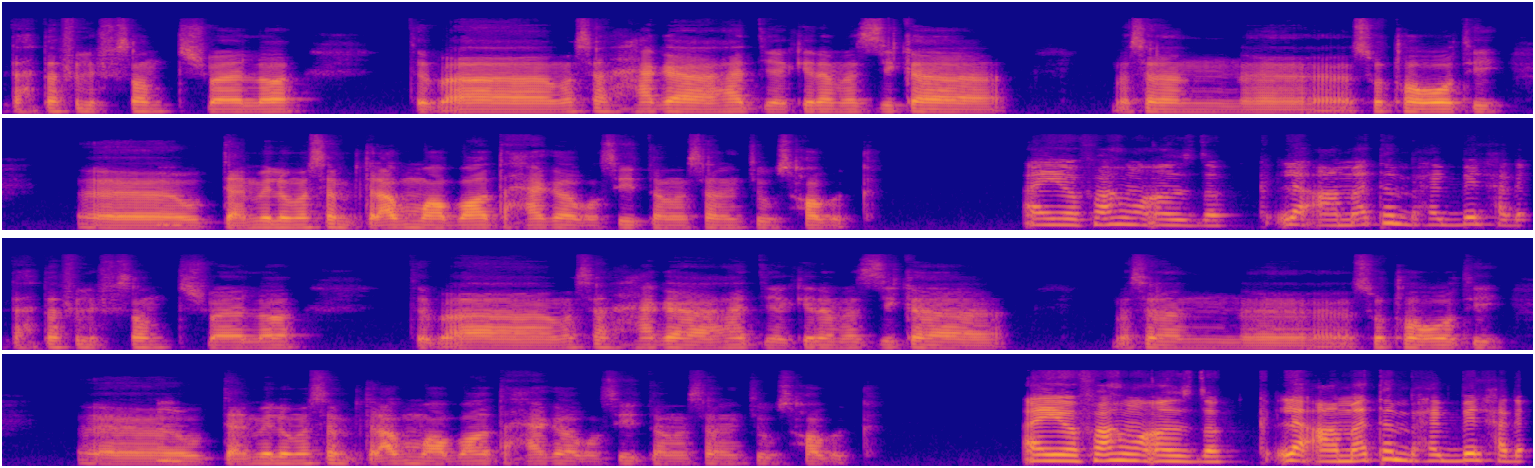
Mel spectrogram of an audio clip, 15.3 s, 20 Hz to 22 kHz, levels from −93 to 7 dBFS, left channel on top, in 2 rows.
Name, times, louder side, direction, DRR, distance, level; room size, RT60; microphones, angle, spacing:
voice 1, 0.0-1.5 2.1-5.0 5.6-7.5 8.0-11.9, left 3 dB, 20° left, 0.4 m, -25 dB
voice 2, 12.8-15.3, right 8 dB, 80° right, 0.4 m, -21 dB
2.6 x 2.3 x 2.3 m
head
